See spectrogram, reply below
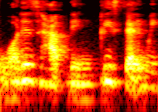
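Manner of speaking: put-on crying, tearful voice. Retelling begging a doctor before surgery: imitating own crying plea.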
